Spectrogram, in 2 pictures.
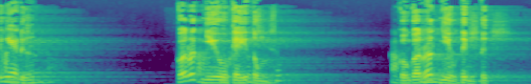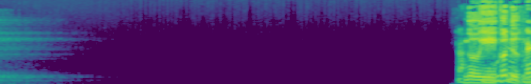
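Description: An elderly man speaks calmly and slowly into a close microphone, with pauses between phrases.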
